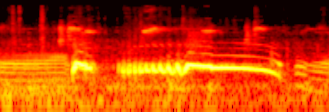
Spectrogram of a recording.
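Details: Lure call of a pet Barbary dove, used to stimulate other birds: a sharp short note, a quick rolling series of pulsed coos, then one long sustained hoot that slowly slides lower.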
